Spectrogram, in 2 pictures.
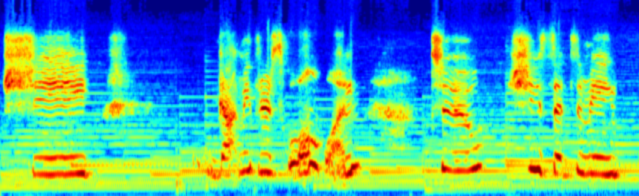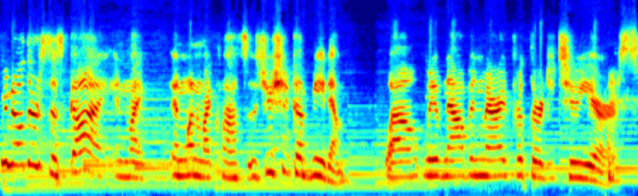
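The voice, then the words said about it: Emotional, choked-up voice. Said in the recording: “Whew, sorry, didn't know that I was going to get emotional.”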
